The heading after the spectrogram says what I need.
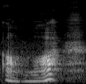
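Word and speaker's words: الله: kita itu maju ya ketika bibir kita ikut maju ketika pengucapan lafaz Allah nah Berarti itu mengandung huruf wau atau huruf w ini yang di dalam bahasa Indonesia jadi kita harus benar-benar pastikan ketika pengucapan lafadz Allah bibir kita itu jangan mantu ya karena di sini tidak ada huruf pauknya tapi yang ada huruf lam ya harus hati-hati lagi seperti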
